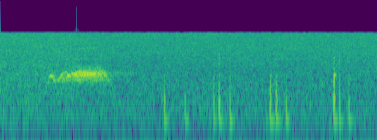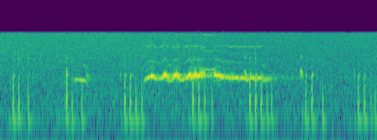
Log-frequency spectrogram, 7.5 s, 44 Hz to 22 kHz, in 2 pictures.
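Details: Tawny owl pair on 16 March 2019 in Estonia: the male calls outside and the female answers, giving a short hoot, then a longer wavering, quavering hoot, with soft knocks and taps scattered throughout.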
